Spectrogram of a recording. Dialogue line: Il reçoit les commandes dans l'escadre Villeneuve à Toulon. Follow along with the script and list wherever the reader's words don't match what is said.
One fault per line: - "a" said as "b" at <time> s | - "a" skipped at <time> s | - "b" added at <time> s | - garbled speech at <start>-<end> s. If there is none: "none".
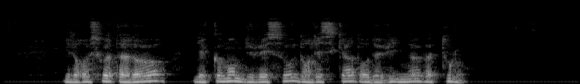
- "alors" added at 1.2 s
- "du vaisseau" added at 2.4 s
- "de" added at 3.7 s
